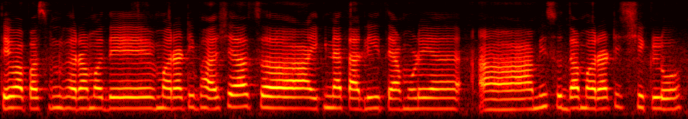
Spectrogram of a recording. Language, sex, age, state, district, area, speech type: Marathi, female, 30-45, Maharashtra, Nagpur, rural, spontaneous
